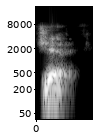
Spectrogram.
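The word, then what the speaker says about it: GIF: agree in that one G is pronounced jip okay that did come from the guy that the Creator said yeah shoot I agree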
